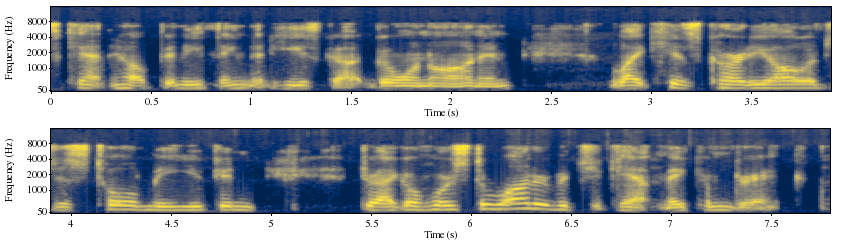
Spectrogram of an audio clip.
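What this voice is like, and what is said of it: Raspy, rough voice. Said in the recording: “raspy, crappy voices from that thyroid removal”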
